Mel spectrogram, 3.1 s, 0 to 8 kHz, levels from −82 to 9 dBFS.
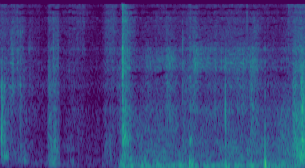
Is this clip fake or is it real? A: fake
